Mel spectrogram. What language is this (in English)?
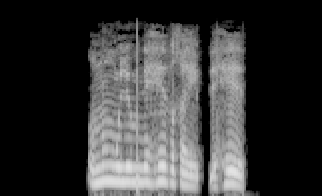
Bashkir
